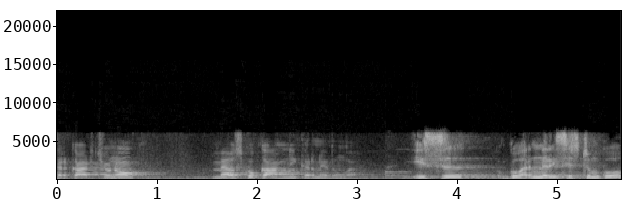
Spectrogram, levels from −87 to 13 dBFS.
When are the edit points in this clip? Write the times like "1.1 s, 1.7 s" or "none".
3.3 s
